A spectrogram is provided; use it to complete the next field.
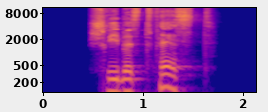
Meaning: second-person singular subjunctive II of festschreiben
- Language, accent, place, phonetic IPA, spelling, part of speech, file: German, Germany, Berlin, [ˌʃʁiːbəst ˈfɛst], schriebest fest, verb, De-schriebest fest.ogg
